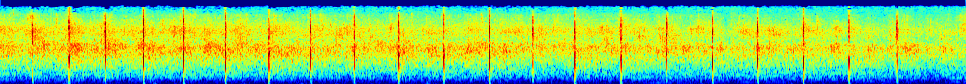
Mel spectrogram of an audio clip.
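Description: A crowd applauds steadily for several seconds, a dense wash of clapping with sharp, evenly spaced claps standing out in a regular rhythm throughout. No one speaks.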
